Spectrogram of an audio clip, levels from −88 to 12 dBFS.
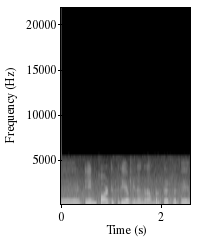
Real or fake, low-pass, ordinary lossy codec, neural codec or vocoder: real; 5.4 kHz; AAC, 32 kbps; none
